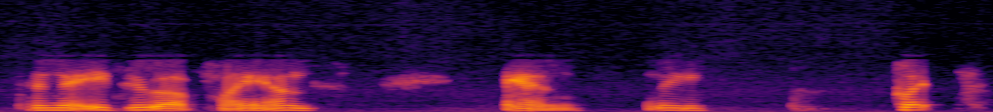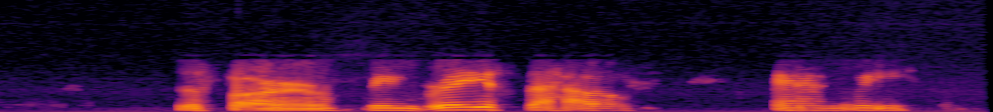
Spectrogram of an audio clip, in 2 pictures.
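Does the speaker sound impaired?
Yes: Parkinson's; recent onset.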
